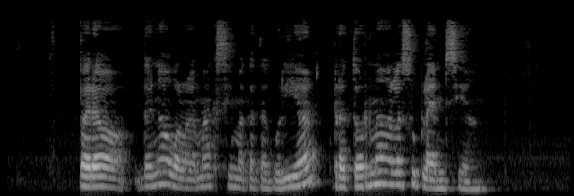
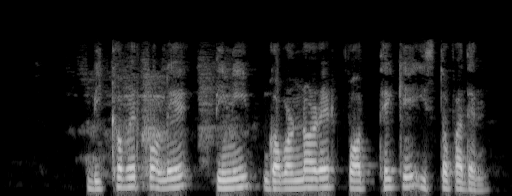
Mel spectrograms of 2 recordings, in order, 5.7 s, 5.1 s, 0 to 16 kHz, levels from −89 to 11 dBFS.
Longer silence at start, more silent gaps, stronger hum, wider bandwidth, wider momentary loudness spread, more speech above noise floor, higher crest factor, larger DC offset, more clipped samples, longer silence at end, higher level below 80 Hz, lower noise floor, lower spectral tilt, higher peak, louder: about the same, 0.8 s vs 0.9 s; neither; neither; first, 11 kHz vs 7.2 kHz; first, 14 LU vs 8 LU; second, 40 dB vs 63 dB; about the same, 18 dB vs 16 dB; neither; neither; first, 0.85 s vs 0.25 s; second, -86 dBFS vs -58 dBFS; second, -71 dBFS vs -79 dBFS; second, -5 dB/octave vs -8.5 dB/octave; second, -14 dBFS vs 0 dBFS; second, -32 LUFS vs -16 LUFS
